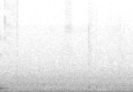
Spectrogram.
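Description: Steady outdoor background noise: a constant low hum under an even wash of sound, with no distinct events.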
